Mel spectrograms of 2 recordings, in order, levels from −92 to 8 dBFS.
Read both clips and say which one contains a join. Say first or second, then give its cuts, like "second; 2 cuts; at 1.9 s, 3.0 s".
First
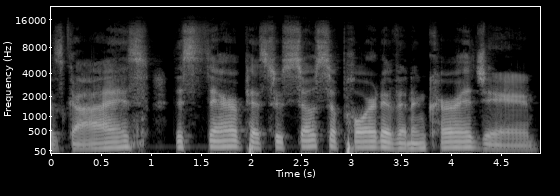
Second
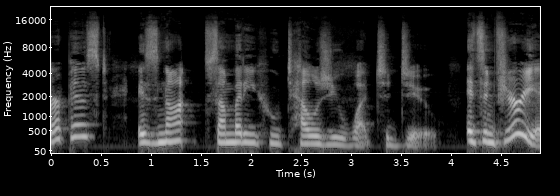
second; 1 cut; at 4.0 s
